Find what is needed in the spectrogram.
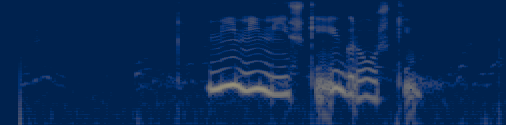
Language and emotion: Russian, sad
